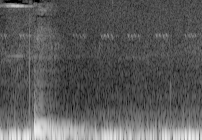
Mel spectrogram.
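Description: A high, thin chirp repeating about four times a second, like an insect, over a steady low hum. About half a second in, one short low tone slides down in pitch and then holds briefly.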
